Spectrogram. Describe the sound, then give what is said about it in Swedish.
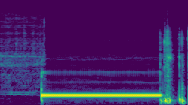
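A single loud, steady telephone ringing tone of an outgoing call to someone at the firm Redpill Lean Pro holds one pitch for about a second and a half, then stops as a voice briefly starts speaking. “Så vi tar och ringer upp”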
